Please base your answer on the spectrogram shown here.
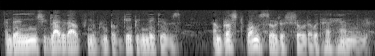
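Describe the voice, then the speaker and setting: Deep, dramatic radio-play storyteller. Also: male voice, lively intonation, husky, no echo. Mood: wry, dramatic. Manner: theatrical, deliberate storyteller. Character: wry male narrator of a dark desert tale. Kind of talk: 1940s radio drama narration. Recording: old lo-fi radio recording.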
